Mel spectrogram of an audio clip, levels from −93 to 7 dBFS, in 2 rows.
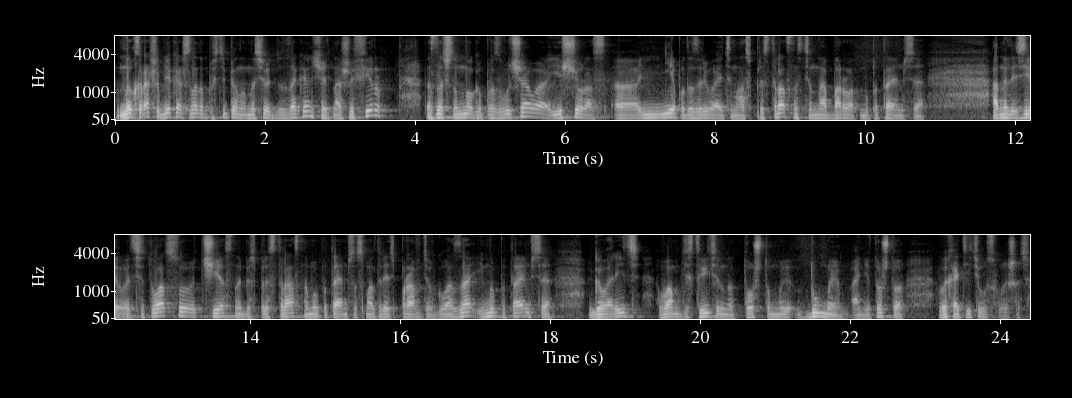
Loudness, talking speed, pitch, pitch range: -26 LUFS, 125 wpm, 110 Hz, 100-125 Hz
